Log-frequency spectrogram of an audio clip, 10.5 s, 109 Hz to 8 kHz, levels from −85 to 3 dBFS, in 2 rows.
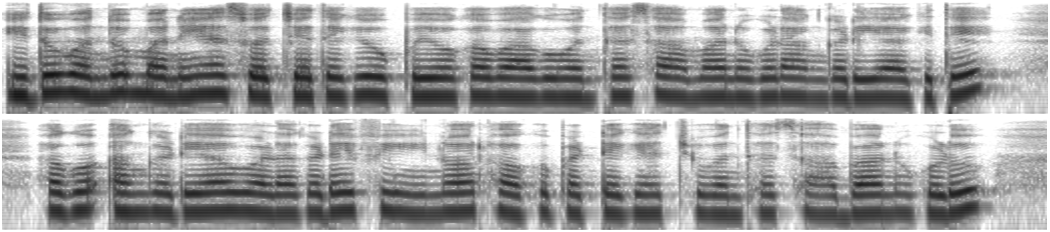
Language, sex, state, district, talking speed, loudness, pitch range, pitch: Kannada, female, Karnataka, Bidar, 85 wpm, -15 LUFS, 210-230 Hz, 220 Hz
